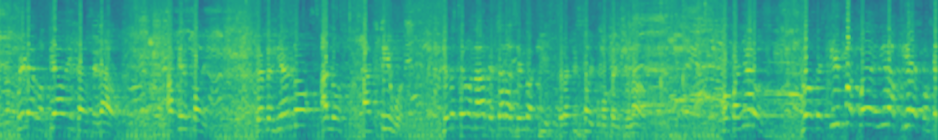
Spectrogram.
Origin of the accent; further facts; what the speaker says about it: Punta Arenas, Magallanes, Chile; Yo soy de Punta Arenas.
